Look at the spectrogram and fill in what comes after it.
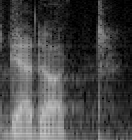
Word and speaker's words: Gal Gadot: Is that how you pronounce Gal Gadot. – Gadot. – The T is, yeah. – It's not silent.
